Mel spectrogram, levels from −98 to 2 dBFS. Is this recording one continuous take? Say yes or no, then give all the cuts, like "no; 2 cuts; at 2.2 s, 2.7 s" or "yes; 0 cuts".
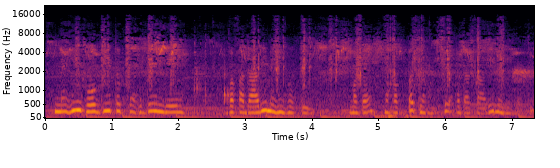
yes; 0 cuts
